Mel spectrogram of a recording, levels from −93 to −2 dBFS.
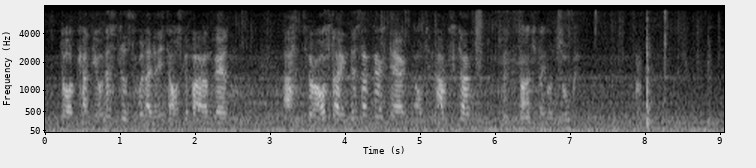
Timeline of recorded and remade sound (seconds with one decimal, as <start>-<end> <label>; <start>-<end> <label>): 0.0-6.0 recorded; 6.0-6.7 remade; 6.7-9.1 recorded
